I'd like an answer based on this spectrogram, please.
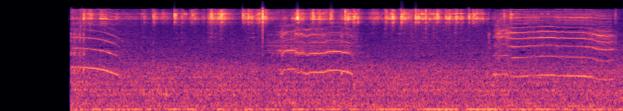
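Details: Kitten mewing thinly amid heavy hiss and a low rumbling background: a few faint, high, drawn-out cries, one falling, one wavering, one long and sliding downward.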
